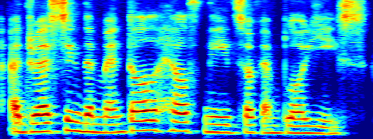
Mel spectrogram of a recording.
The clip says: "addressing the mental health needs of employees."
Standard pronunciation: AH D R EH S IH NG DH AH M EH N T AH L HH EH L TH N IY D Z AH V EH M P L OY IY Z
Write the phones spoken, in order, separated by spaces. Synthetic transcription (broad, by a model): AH D R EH S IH NG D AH M EH N T AH L HH EH L TH N IY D S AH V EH M P L OY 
